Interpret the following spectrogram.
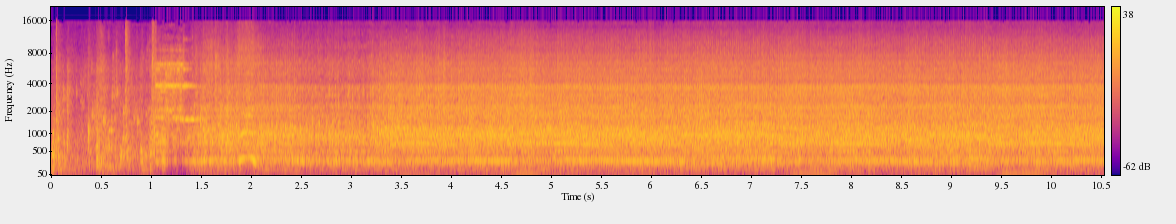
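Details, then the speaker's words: Outboard: starts and idles raggedly, the beat stumbling every few seconds as one cylinder cuts in and out; primer bulb feels fine, cause not found. "well now it sounds like saying that's before where it sounds like one cylinder is kicking in off and on"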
